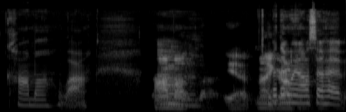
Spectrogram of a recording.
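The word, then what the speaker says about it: Kamala: paying attention to Jazzy her name is pronounced comma law but then we also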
